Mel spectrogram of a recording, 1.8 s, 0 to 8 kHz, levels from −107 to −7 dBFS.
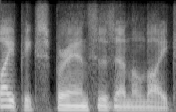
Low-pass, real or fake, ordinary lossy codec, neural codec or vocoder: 7.2 kHz; fake; Opus, 32 kbps; codec, 16 kHz, 0.5 kbps, FunCodec, trained on Chinese and English, 25 frames a second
